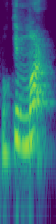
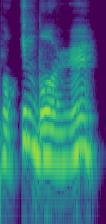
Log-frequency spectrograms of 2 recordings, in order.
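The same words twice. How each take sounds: First: It is said harshly and bluntly. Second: It is said gently and softly.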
